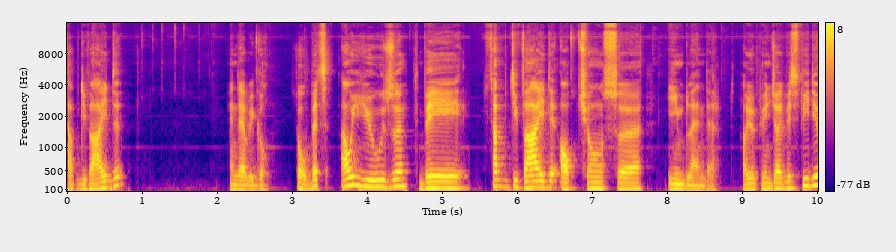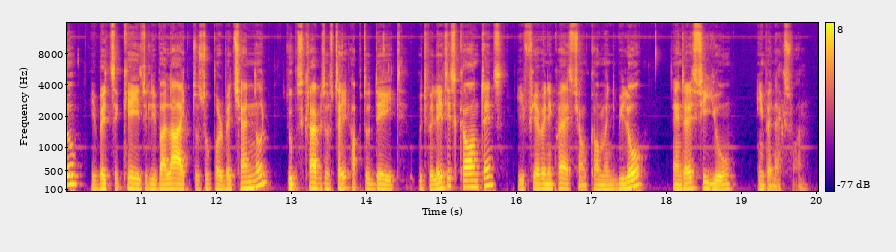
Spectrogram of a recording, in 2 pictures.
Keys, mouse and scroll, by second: 1.8 click, 2.3-2.7 scroll down 3, 2.7-5.3 alt+drag, 6.8-7.7 alt+drag, 7.7-8.0 alt+middle drag, 8.0-10.8 alt+drag.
